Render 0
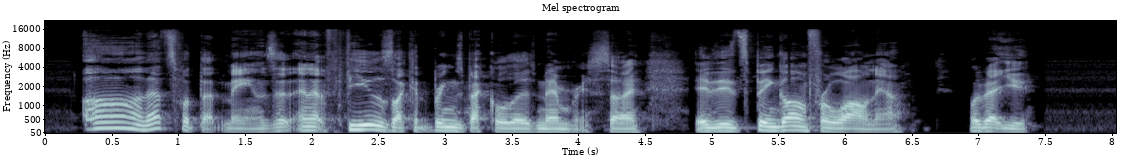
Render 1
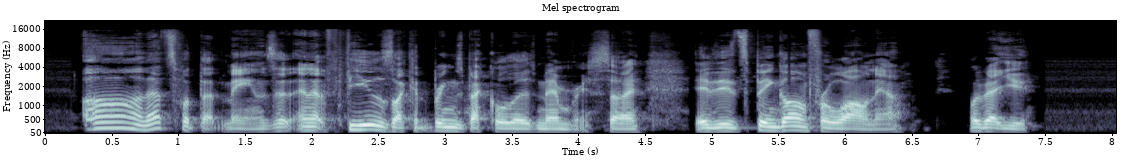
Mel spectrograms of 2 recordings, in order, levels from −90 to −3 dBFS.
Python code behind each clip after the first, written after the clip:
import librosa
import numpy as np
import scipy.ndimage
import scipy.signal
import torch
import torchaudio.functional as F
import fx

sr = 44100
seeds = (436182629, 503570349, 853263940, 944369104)

y = scipy.signal.sosfilt(scipy.signal.butter(2, 210.0, 'highpass', fs=sr, output='sos'), x)
y = F.gain(torch.from_numpy(y), 4.0).numpy()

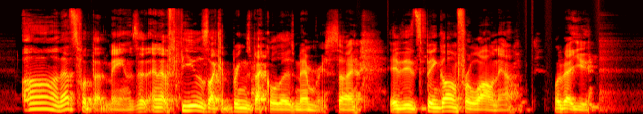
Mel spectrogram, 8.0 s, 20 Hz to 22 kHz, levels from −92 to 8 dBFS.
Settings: y = fx.sustainer(x, sr, db_per_s=73.0)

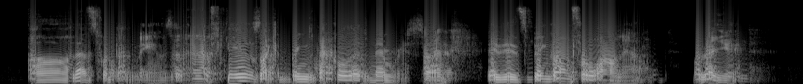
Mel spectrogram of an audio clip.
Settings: y = fx.cycle_switch(x, sr, every=2, mode='muted')
y = F.gain(torch.from_numpy(y), -5.0).numpy()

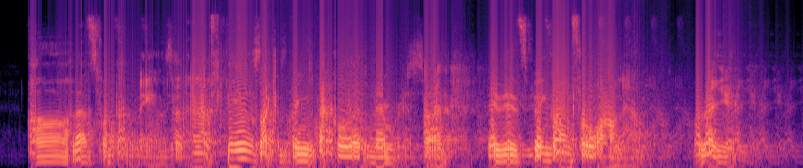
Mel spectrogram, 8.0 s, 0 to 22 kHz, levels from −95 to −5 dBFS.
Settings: y = fx.echo_feedback(x, sr, ms=263, feedback_pct=58, wet_db=-15)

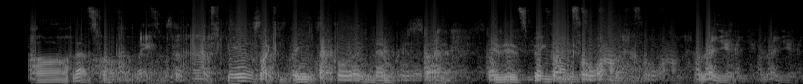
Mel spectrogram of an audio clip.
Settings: y = x + 10.0 ** (-8.5 / 20.0) * np.pad(x, (int(621 * sr / 1000.0), 0))[:len(x)]
y = F.gain(torch.from_numpy(y), -7.5).numpy()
